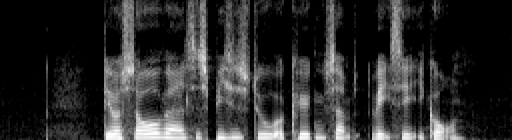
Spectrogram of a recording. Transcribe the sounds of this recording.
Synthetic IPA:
d̥e̝ʋɑ̈sɒʊʋæɐl̩səsːb̥ḭːsəsd̥uːʔɒ̽kʰøɡ̥n̩sɑm̰d̥ʋe̝̰ːse̝̰ːʔiɡ̥ɒ̰ːn

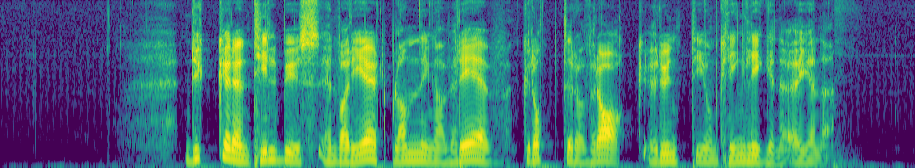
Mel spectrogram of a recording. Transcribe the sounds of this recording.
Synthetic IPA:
d̪ʏkəɾənt̪ʰɪlbyːseːnʋɑɾɪeːʈblɑnɪŋɑːʋɾeːʋɡ̥ɾɔt̪əɾoːʋɾɑːkɾʉnt̪̚d̪iːʊmkʰɾɪŋlɪɡənəœʏənə

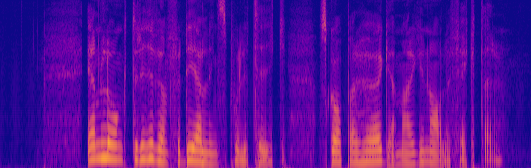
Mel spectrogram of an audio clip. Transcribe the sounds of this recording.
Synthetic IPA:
ɛnlɔŋt̪̚d̪ɾiːvənfœɖeːlnɪŋspʰʊlʔɪt̪ʰḭːkskɑːpaɾɦøːɡa̰maɾɡɪnɑːlʔɛ̰fɛ̰kt̪ʰə̰ɾ

